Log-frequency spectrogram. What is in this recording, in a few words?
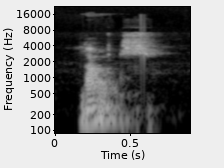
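"louts", British English; pronunciations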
